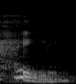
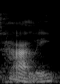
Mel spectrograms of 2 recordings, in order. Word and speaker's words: Halle: her name is not Haley her name is Hy the same way that halberry um pronounces her name hi hi Haley hi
